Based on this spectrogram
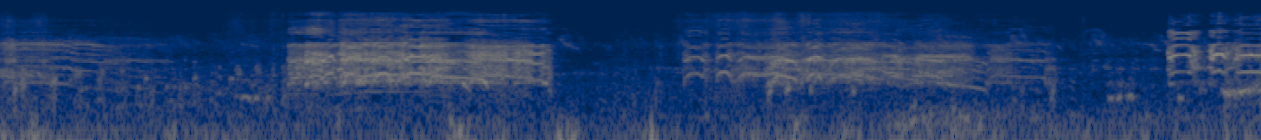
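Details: Black Jap McRae and Harold Brown Grey Red Fox chickens on a Hawaii game-fowl farm bred for show crow in loud, harsh, ringing bursts about two seconds long, with quieter clucking between.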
